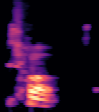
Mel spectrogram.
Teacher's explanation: ছকারটা মহাপ্রাণ বর্ণ, মহাপ্রাণ মানে ওটাকে একটু জোরে উচ্চারণ করতে হয়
